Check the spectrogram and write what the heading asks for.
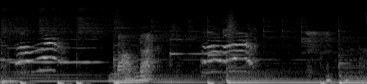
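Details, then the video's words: Pet cat meowing in a talking style, two drawn-out wavering meows with a rising-falling contour, interleaved with a woman's voice speaking and background music. "Talking cat"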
